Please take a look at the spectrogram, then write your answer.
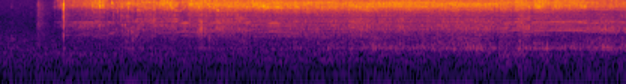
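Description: Steady stirring of a water and egg yolk mixture, a continuous wet swishing hiss with faint clinks, close and even throughout.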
